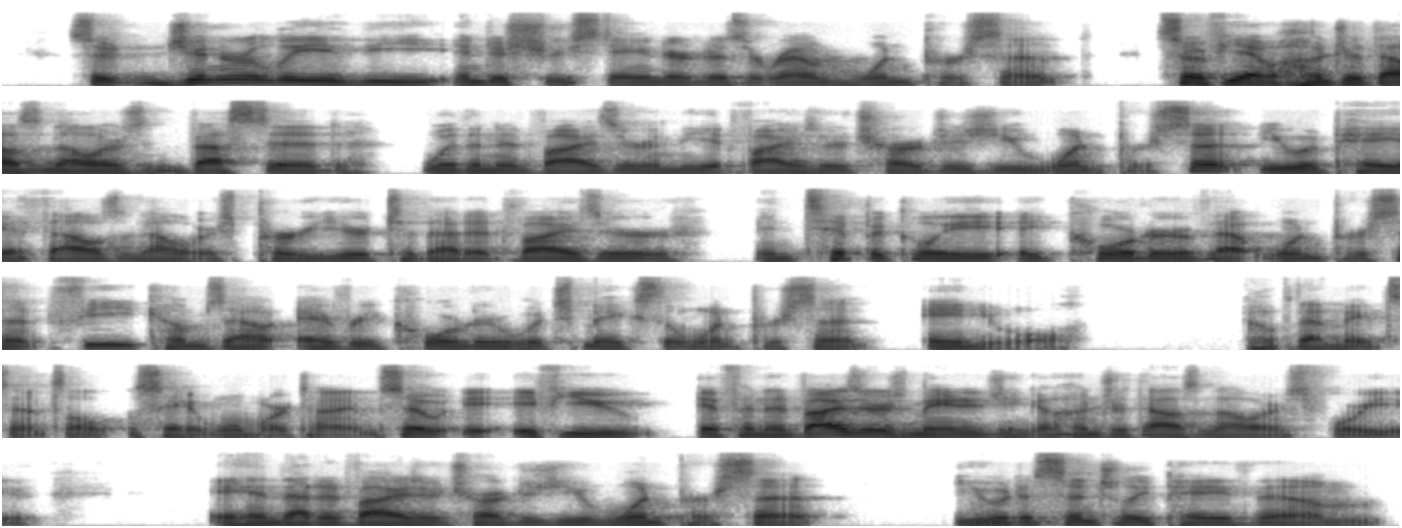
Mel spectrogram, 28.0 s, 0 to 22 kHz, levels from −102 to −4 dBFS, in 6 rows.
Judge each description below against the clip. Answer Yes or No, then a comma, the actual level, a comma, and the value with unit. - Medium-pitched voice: No, low, 105 Hz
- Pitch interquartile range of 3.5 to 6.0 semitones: No, narrow, 2.4 semitones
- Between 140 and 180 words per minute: Yes, average, 175 wpm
